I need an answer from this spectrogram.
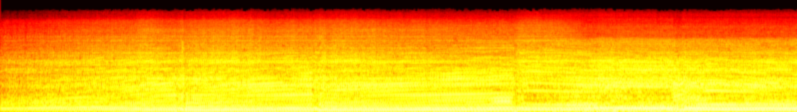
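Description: Motorcycle engine accelerating on a racetrack. The revs climb and drop at four upshifts, about two, four, six and a half and eight and a half seconds in. Background music with a steady low bass plays underneath.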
